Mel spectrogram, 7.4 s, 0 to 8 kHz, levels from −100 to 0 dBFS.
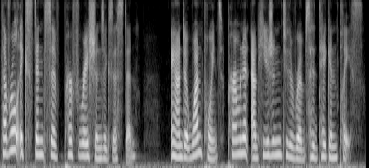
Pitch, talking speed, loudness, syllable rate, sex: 225 Hz, 130 wpm, -21 LUFS, 5.1 syllables/s, female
